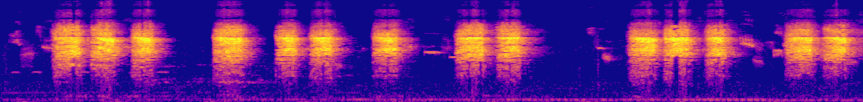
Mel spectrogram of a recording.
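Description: Racket-tailed treepie giving harsh, raspy, high-pitched notes in quick clusters of two or three, repeated with short pauses between bursts.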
